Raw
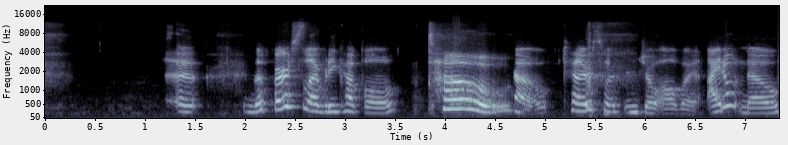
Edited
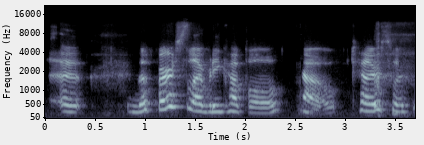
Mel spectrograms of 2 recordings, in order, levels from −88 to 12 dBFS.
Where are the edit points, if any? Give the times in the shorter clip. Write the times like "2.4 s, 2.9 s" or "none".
2.6 s

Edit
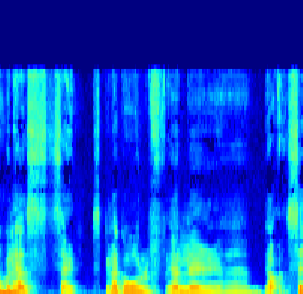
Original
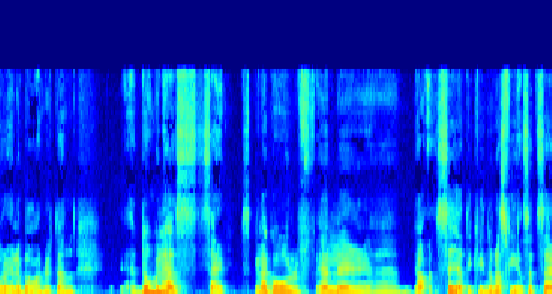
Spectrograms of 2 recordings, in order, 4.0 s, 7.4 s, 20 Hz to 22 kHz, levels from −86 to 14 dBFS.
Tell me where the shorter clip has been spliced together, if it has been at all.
none

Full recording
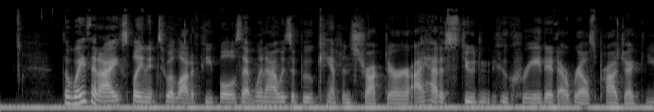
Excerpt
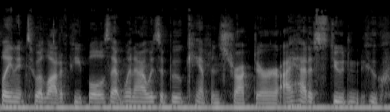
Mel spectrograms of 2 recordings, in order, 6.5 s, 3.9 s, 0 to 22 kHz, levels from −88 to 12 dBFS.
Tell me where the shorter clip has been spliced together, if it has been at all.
none

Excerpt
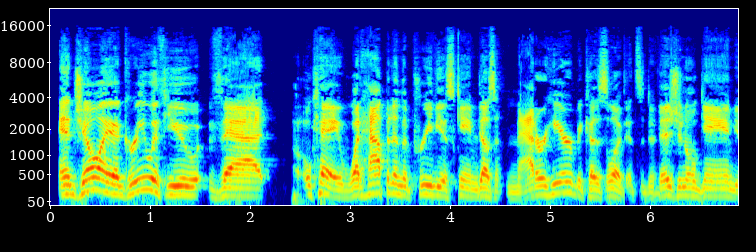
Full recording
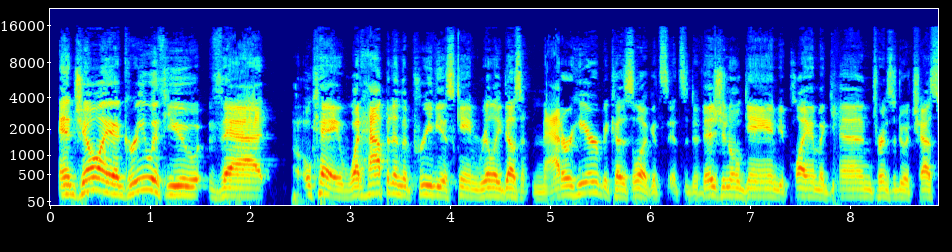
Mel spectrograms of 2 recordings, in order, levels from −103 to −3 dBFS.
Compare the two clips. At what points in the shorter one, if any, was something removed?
4.3 s, 5.7 s

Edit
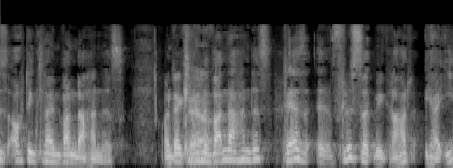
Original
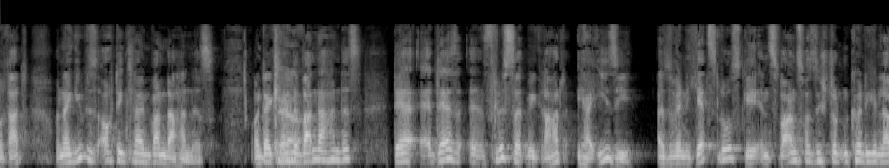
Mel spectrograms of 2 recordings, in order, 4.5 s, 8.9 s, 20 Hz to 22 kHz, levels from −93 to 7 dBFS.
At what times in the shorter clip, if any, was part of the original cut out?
2.8 s

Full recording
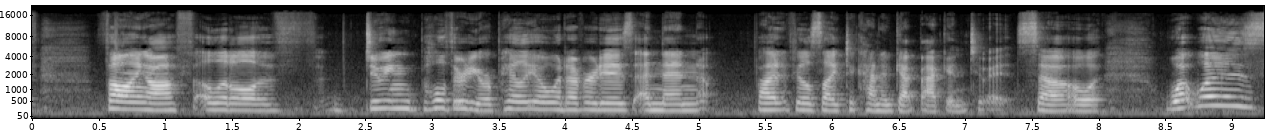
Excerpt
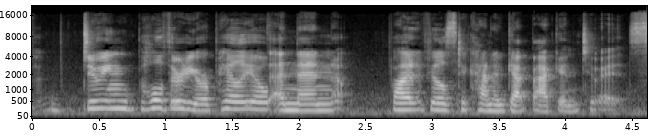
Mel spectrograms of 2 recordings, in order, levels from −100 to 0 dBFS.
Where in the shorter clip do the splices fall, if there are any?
1.8 s, 3.2 s

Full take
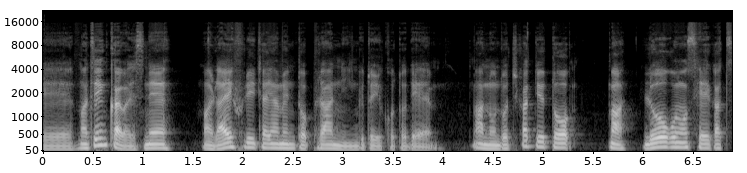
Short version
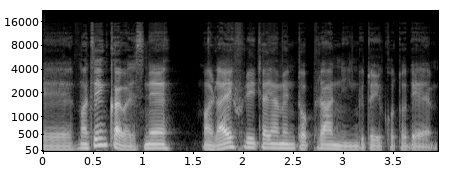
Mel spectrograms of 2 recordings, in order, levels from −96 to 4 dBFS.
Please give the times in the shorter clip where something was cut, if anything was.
none

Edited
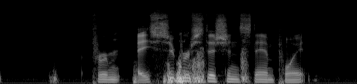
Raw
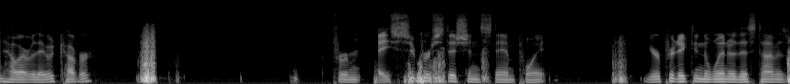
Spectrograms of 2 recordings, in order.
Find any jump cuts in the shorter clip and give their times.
none

